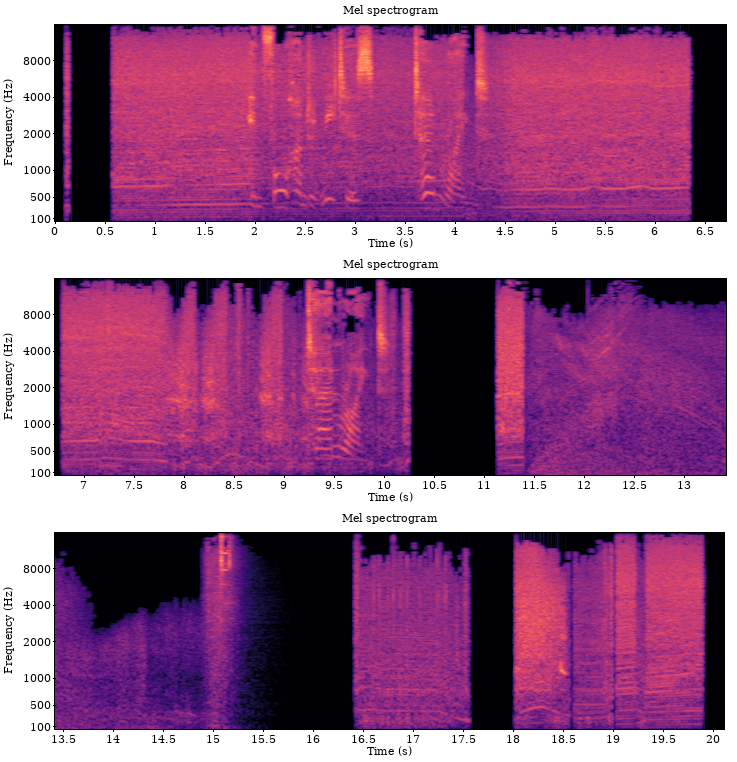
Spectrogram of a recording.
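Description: A car engine roars at high revs, shifting up through the gears with short breaks in between.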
